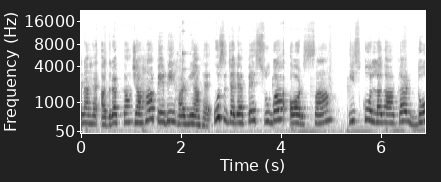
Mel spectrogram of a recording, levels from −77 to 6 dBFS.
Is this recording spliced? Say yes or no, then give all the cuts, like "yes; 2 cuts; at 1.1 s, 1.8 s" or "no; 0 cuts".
yes; 2 cuts; at 1.0 s, 2.5 s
